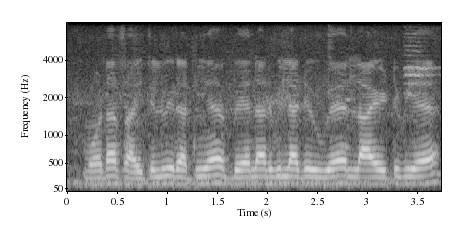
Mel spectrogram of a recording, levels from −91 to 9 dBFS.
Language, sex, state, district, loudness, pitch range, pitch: Hindi, male, Jharkhand, Sahebganj, -12 LUFS, 125-135 Hz, 130 Hz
